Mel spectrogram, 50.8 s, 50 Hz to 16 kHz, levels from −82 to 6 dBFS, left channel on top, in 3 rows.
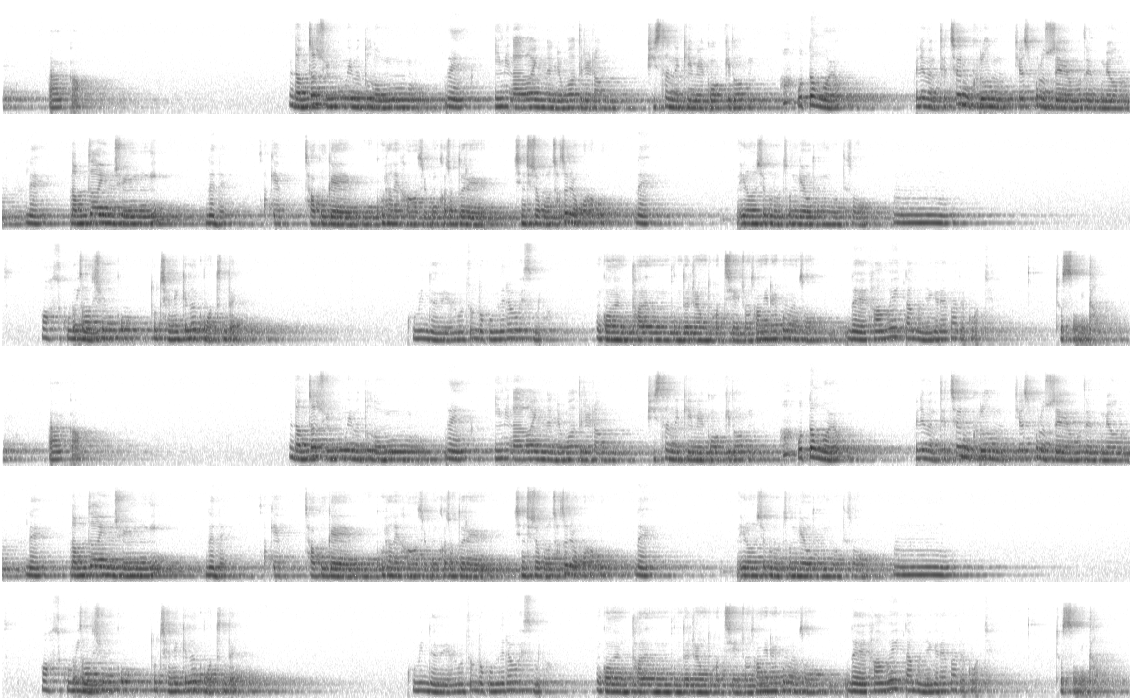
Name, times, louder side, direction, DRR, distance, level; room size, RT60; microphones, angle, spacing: voice 1, 0.7-1.2 6.6-7.0 11.7-12.6 17.3-17.6 20.0-20.3 26.4-26.7 30.3-31.2 34.4-35.3 40.0-41.9 46.5-48.5, right 1 dB, 5° right, 3 dB, 0.5 m, -25 dB
voice 2, 4.3-6.3 7.4-9.1 9.7-11.3 13.7-16.9 17.9-19.3 21.0-21.1 21.5-24.2 24.6-26.0 27.9-29.9 34.9-35.8 36.1-37.4 42.7-46.1 49.7-50.3, left 1 dB, 10° left, 3 dB, 1.4 m, -24 dB
13.0 x 13.0 x 6.3 m, 2.3 s
head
